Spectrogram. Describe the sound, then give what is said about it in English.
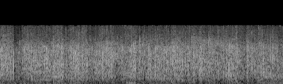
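A steady, dense round of audience applause for Graham Garden, many hands clapping at once in a continuous crackling wash that holds at an even loudness throughout, with no voices heard. “Right, round of applause for Graham Garden.”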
